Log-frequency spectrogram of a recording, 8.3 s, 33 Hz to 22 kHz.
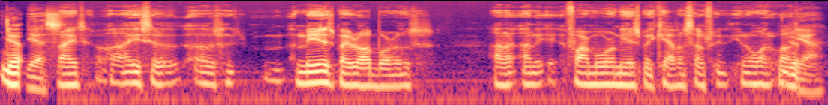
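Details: Man nearly 65 with Parkinson's disease, voice problem noticed before diagnosis, also word-finding difficulty; hypokinetic dysarthria (Parkinson's disease speech).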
